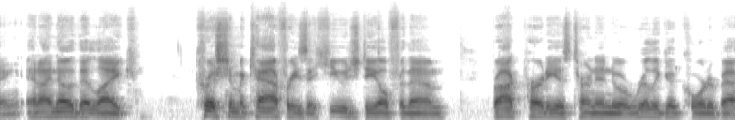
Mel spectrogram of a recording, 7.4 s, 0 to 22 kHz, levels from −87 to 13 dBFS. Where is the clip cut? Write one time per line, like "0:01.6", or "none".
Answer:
none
